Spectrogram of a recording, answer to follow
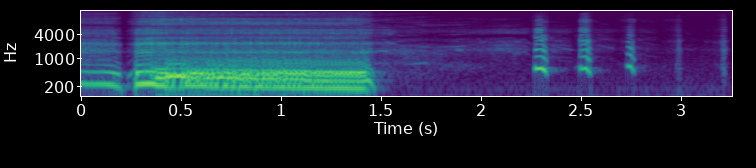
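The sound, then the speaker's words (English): Exaggerated heavy tactical breathing, performed by a person: a long, loud, groaning voiced exhale, then a quick run of short huffs that fade away. “It's tactical breathing! breathing tactically!”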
